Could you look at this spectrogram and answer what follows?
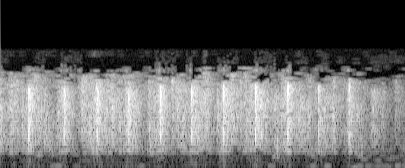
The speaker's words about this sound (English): I hope you could hear the applause that the audience gave to you a little bit.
